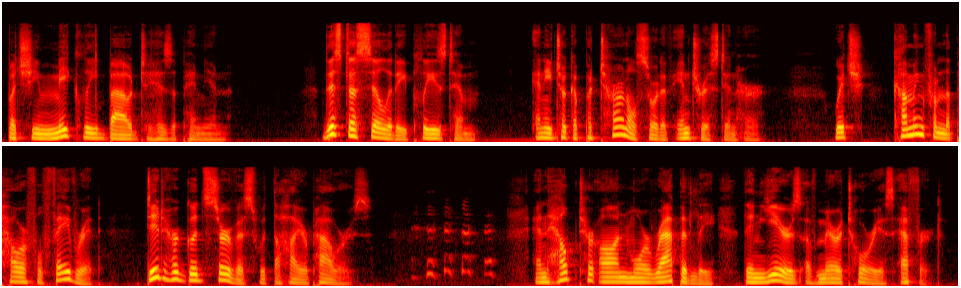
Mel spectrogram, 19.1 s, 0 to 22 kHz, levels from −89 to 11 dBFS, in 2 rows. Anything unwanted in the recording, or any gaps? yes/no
yes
